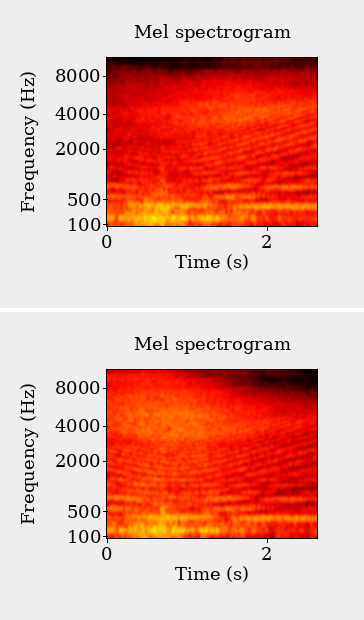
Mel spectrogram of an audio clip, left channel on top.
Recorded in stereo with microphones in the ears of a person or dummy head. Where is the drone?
60° right (ahead or behind); by 2.6 s 20° left (ahead or behind).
